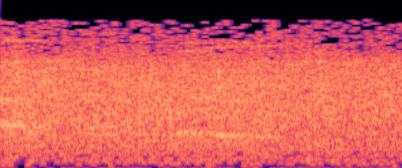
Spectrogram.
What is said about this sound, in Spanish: Vamos a saludar con una ovación inolvidable a Patricio Barto.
